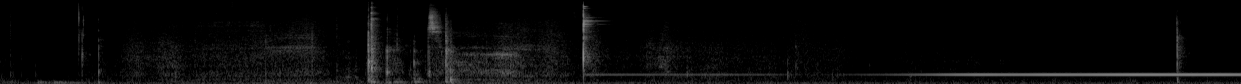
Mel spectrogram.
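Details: Simulated ASMR cranial nerve exam roleplay: a struck tuning fork placed behind the ear for a hearing test rings with a steady, pure mid-pitched tone; the listener reports when the sound stops.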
